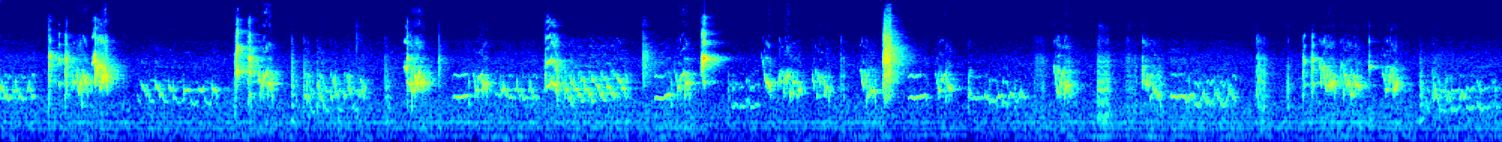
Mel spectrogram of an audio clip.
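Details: Several pet budgies in lively, continuous warbling: quick repeated chirps, buzzy trills and sharp high calls throughout, over a low steady hum.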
